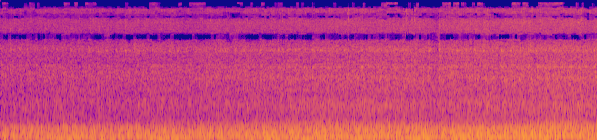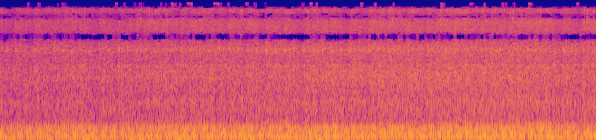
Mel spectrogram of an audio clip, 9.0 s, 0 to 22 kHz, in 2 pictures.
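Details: 2006 Honda TRX450R single-cylinder engine after a tune-up with new stator, CDI box, wire harness, spark plug, valve adjustment and the original OEM carburetor cleaned and rebuilt in place of a Chinese one; even, steady thump with slight rev build, no knocks or misses; running clean.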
